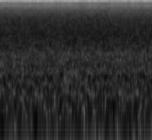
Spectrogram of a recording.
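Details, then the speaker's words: Indoor air handler blower on an AC unit, restarted after replacing a failed swollen capacitor; coil was frozen from no fan operation and is defrosting. Steady, even rush of air with no hum changes, rattles or scraping. Blower running normally, though fan motor replacement is recommended. "let me uh turn this on see what happens it's good for now but like i said i don't know that it's gonna function properly"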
